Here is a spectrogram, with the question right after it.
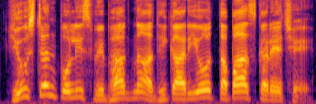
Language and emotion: Gujarati, neutral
